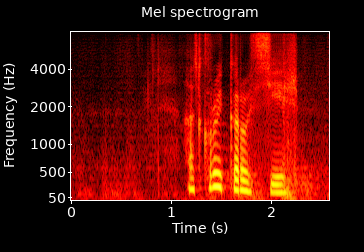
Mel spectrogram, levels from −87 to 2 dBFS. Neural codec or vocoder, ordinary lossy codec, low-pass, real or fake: codec, 16 kHz, 0.7 kbps, FocalCodec; none; none; fake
